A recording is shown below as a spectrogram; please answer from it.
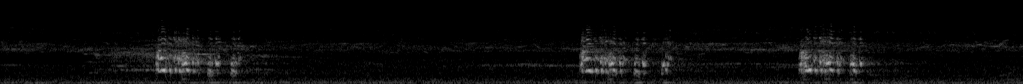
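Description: A turkey gobbling three times, each gobble a short, rapid rattle. The first comes about a second and a half in, and the other two come close together near the end. Faint birdsong runs steadily behind them.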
